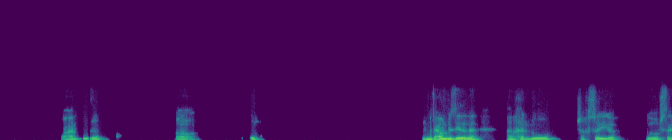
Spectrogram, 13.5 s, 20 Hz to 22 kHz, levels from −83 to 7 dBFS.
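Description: Opus voice compression runs through the whole speech clip, with nothing above 8.5 kHz. The SILK linear-prediction coder's wideband limit cuts the top off, and its coarsely coded excitation leaves plainly audible hoarse, slightly robotic damage that points to a rate around 12 kbps.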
